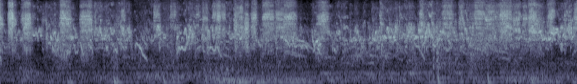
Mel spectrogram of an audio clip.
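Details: Budgerigars in an aviary colony of Australian budgies, a dense chorus of overlapping high chirps, squeaks and scratchy warbles running continuously, with a few short descending notes standing out.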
